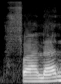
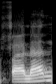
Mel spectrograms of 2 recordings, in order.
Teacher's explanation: nun ya langsung masuk ke nun berikutnya tapi digunah gunah itu ditahan ya mendengung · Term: idgham bigunah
